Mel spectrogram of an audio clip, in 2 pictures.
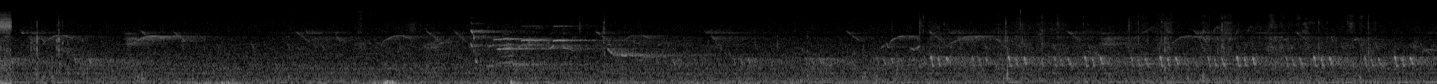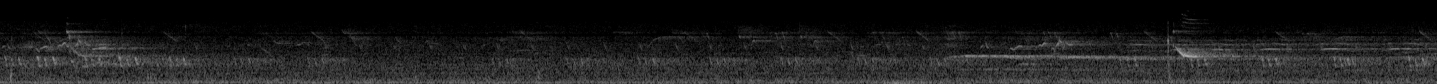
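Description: Wild birds calling in forest: assorted short whistles and chirps, a held high note that comes and goes for several seconds at a time, and sharp falling calls, the loudest near the end.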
